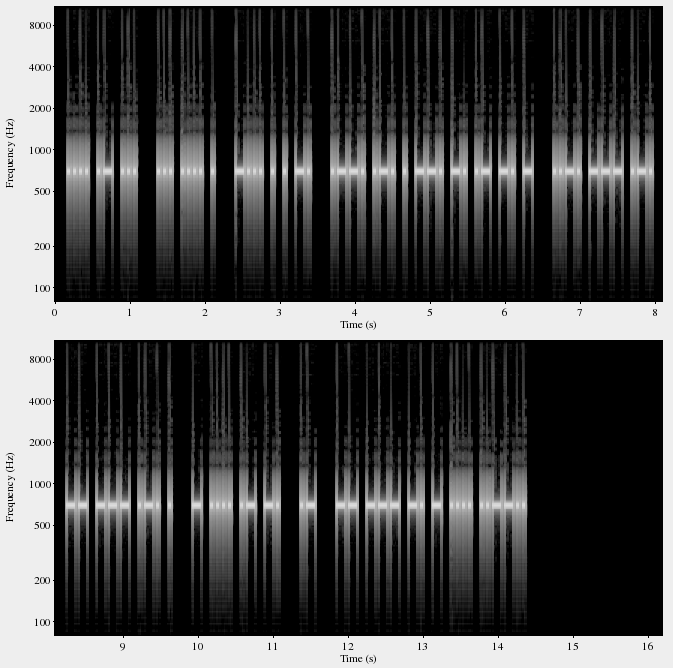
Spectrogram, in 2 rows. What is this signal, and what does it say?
Morse code, heard as a keyed tone, about 30 wpm, 700 Hz. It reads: HAS SHE BEEN PREGNANT FOR MORE THAN A MONTH?
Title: Sentences from Top 1000 Words - Review Part 6 - 30wpm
